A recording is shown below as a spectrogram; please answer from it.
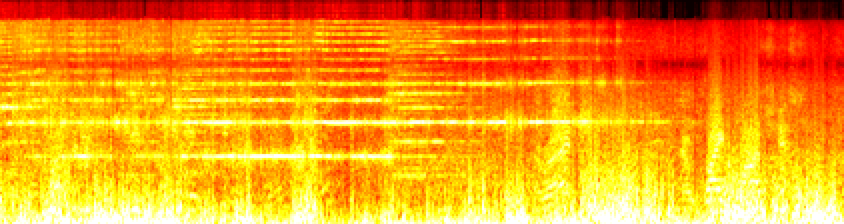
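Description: Street vehicle noise: a steady, high squeal of several tones at once, like brakes, lasting about the first three seconds before it stops. Under it is a heavy rumble of wind on the microphone.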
